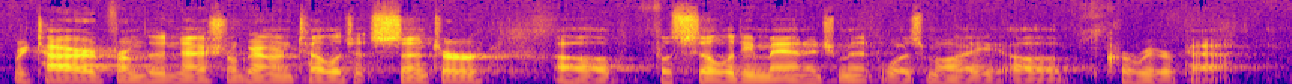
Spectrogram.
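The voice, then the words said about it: North Carolina Southern US accent. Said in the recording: “from North Carolina, the East Coast. Probably my accent gives it away.”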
